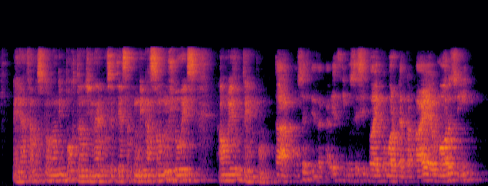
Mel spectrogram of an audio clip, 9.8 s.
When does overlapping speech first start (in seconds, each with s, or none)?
none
